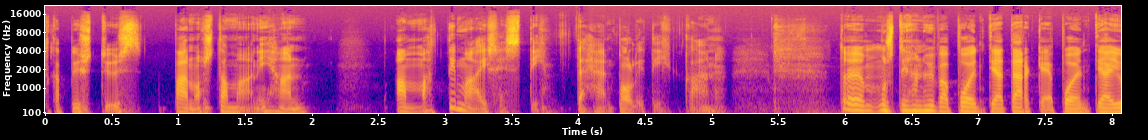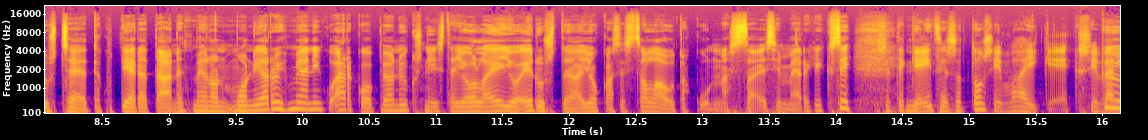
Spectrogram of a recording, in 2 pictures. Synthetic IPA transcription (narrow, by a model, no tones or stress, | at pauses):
jot̪kɑpyst̪y̰is | pɑnost̪ɑmɑ̰ːnihɑ̰n | ɑmːɑt̪ːimɑisest̪it̪æhæ̰npo̰lḭt̪ḭːkːɑ̰ːn | t̪oiommust̪ihɑnhyʋæpoint̪ːijɑt̪ærkḛːpoint̪ːijɑjust̪seet̪ːæku̥t̪ieɾet̪æːnet̪meilonmoniɑryhmiæniːŋkuærkoːpeːonyksniːst̪æjoilːɑeioedust̪ɑjɑjokɑsesːɑlɑut̪ɑkṵnːɑ̰sːɑ̰esimḛrkiksiset̪ekeːit̪sesæt̪osiʋɑikḛːksik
